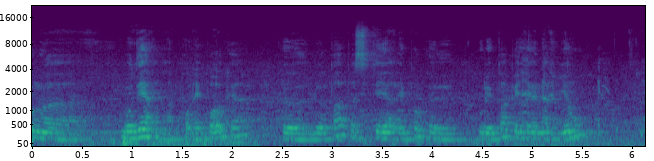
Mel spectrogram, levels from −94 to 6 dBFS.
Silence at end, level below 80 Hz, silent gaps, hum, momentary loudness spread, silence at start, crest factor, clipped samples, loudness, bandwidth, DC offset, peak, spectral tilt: 0 s; -54 dBFS; none; none; 12 LU; 0 s; 18 dB; under 0.1%; -40 LUFS; 13.5 kHz; under 0.1%; -20 dBFS; -7 dB/octave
